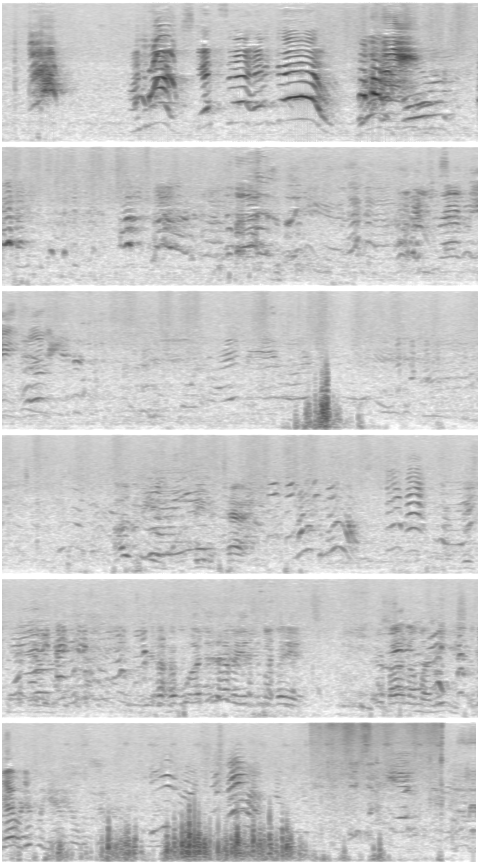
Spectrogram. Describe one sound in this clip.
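Children shout and cheer excitedly outdoors.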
